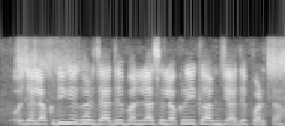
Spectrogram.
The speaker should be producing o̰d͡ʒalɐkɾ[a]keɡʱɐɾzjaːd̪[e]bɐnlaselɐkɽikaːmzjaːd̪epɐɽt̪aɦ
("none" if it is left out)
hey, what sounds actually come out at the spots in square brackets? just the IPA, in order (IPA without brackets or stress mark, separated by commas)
i, e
